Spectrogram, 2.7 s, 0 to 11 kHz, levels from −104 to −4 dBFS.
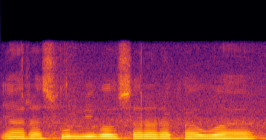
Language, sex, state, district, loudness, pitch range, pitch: Hindi, male, Jharkhand, Ranchi, -13 LUFS, 145-150 Hz, 145 Hz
